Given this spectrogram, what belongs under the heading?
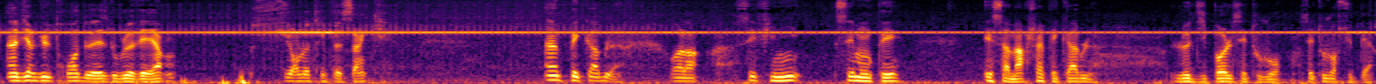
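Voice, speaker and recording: A man with a fairly low voice talks casually to his viewers as he demonstrates some hobby gear. His manner is informal and down-to-earth, full of little conversational tags. It is a field recording with clearly audible noise behind him. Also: a little slow, pauses often. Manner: informal, down-to-earth, often tagging phrases with "hein". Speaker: host of a CB radio hobby vlog. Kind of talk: casual hands-on demonstration to camera.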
